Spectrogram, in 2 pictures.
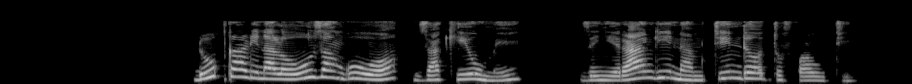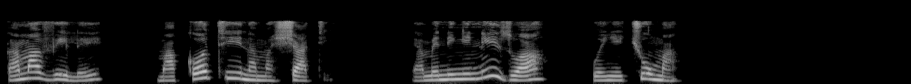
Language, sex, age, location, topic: Swahili, female, 25-35, Dar es Salaam, finance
